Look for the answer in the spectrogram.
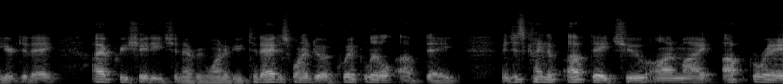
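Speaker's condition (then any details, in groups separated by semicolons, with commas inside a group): No condition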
